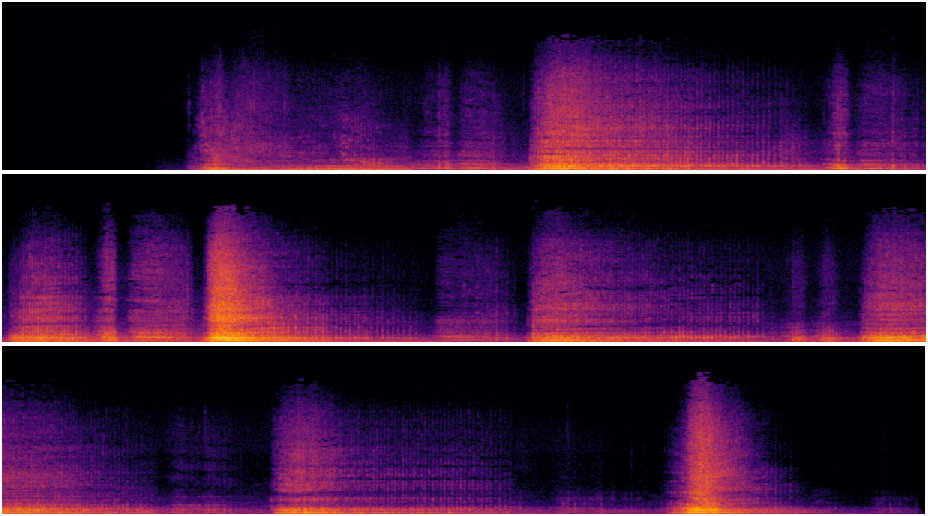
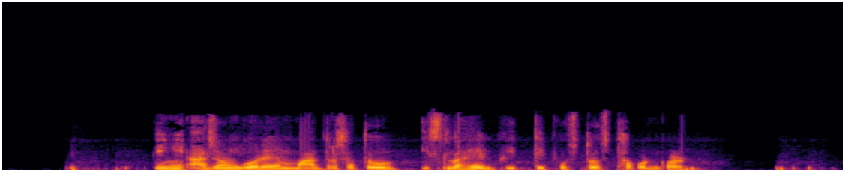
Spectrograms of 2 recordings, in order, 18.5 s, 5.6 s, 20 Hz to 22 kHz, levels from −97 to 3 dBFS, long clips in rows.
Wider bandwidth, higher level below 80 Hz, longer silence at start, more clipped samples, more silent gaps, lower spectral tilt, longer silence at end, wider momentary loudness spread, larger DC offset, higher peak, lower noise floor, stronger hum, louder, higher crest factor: first, 16.5 kHz vs 7.8 kHz; about the same, -58 dBFS vs -58 dBFS; first, 1.3 s vs 0.45 s; neither; neither; second, -4.5 dB/octave vs -7 dB/octave; second, 0.8 s vs 1 s; first, 23 LU vs 19 LU; neither; about the same, 0 dBFS vs 0 dBFS; first, under -90 dBFS vs -47 dBFS; neither; second, -22 LUFS vs -17 LUFS; first, 24 dB vs 18 dB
